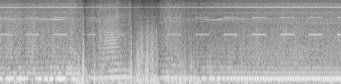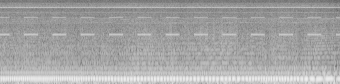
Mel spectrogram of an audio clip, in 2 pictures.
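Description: A hexacopter drone's electric motors and propellers running with a steady hum, picked up by the camera on board. The pitch wavers and shifts between about two and three and a half seconds in, then holds steady.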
